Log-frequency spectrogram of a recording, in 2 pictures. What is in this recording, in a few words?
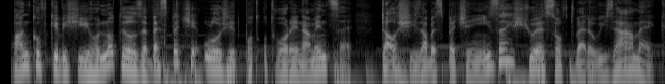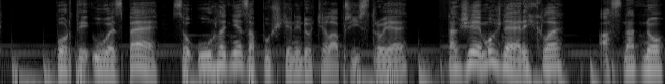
CZECH Male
